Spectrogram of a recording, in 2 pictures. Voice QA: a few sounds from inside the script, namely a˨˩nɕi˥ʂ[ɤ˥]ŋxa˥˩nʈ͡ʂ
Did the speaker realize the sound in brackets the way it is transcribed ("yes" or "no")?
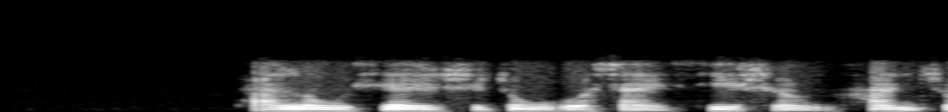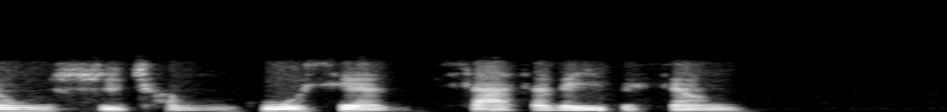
no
